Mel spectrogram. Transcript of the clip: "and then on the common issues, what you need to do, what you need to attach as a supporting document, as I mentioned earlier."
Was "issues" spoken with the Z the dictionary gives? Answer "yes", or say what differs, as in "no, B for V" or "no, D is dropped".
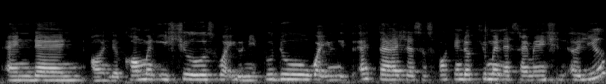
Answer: no, S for Z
